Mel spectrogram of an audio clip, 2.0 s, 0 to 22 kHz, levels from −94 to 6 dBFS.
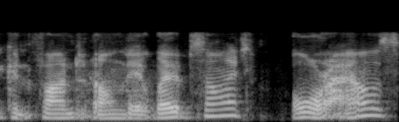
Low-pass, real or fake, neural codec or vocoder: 7.2 kHz; fake; vocoder, 22.05 kHz, 80 mel bands, HiFi-GAN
